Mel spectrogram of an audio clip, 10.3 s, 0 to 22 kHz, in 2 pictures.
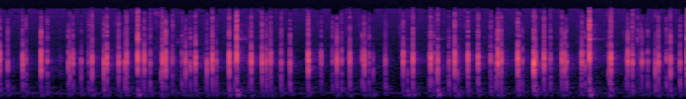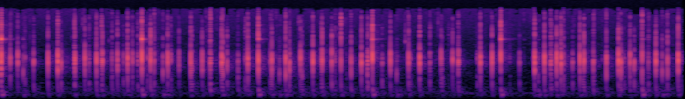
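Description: Fingertips type continuously on a white 65% mechanical keyboard with glossy ceramic keycaps. The result is a rapid, steady stream of short, crisp clacks with a bright, glassy tone centered around 1.7 kHz, each tap dying away almost instantly with very little low end.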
